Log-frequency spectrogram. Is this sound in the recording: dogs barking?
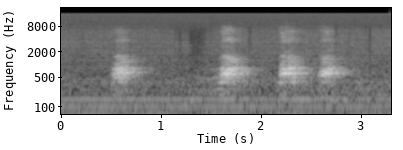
yes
